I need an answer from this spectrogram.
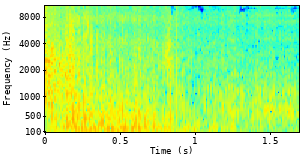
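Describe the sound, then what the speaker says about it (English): Artillery guns fire on Japanese positions near the bypassed hills of Okinawa during World War II, producing a heavy, rolling boom that rumbles and slowly fades. "Guns are set up to blast Jap positions which have been harassing supply lines in range of the bypassed hills."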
